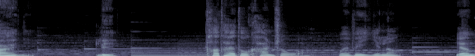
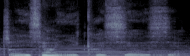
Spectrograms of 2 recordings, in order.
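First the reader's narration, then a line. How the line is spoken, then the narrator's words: Tender, playful murmur. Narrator (Chinese): 他语气温柔，却又透着些俏皮 喃喃道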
